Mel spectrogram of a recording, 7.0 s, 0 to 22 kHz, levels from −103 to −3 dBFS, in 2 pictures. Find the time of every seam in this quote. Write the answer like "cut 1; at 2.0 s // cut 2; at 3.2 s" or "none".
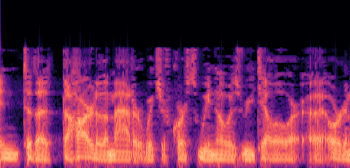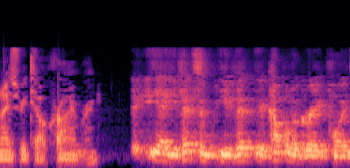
none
